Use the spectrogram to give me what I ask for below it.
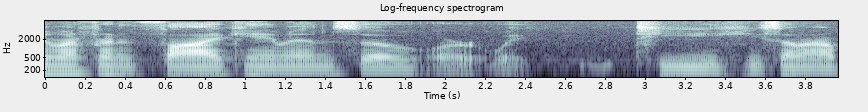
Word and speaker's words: Thi: But yeah, what I was saying was, his name is spelled T-H-I, but but for some reason he pronounces it T, like the letter.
